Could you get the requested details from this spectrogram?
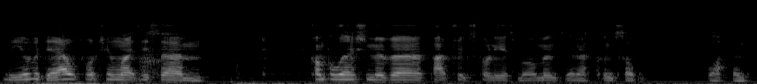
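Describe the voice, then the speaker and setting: A young man co-hosting a podcast, chatting casually in a hesitant, halting way with many fillers. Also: lowish voice, level tone, lo-fi sound, a little hiss or hum. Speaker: podcast co-host. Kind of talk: casual chat.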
